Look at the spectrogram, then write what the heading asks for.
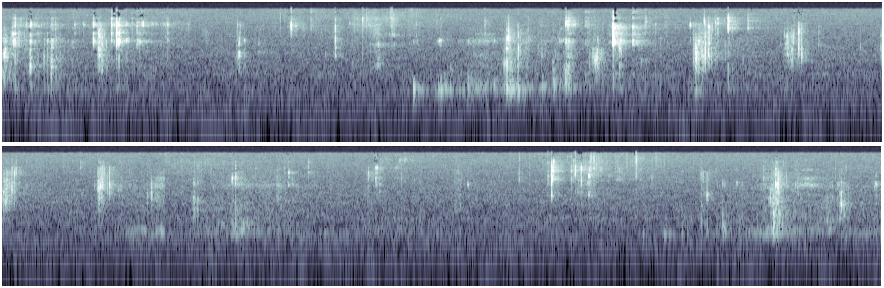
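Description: Close-miked chewing of a mouthful of spicy chicken tteokbokki: soft, wet mouth clicks and smacks at irregular moments, thinning out for a second or two past the middle.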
